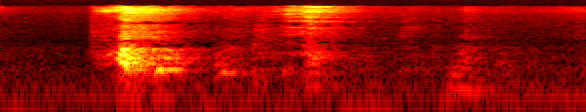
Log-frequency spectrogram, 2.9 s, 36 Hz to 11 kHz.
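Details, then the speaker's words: Nursing student teaching effective cough to a breathless adult male patient, mask removed: three deep breaths in and out, then one firm cough followed by softer breaths; patient reports relief afterward. "Cara batuk efektif itu Pak ya, tarik nafas dalam Bapaknya selama 3 kali, yang 3 kali dibatukin Pak ya."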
